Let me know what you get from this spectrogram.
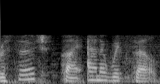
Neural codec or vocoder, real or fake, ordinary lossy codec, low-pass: none; real; AAC, 16 kbps; 7.2 kHz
